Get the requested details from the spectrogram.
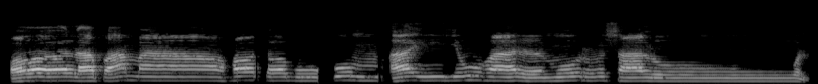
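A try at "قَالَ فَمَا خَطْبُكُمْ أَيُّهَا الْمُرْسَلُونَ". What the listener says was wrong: Ya, hati-hati ya dia to yang khoto. Ai-nya dipertegas lagi.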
